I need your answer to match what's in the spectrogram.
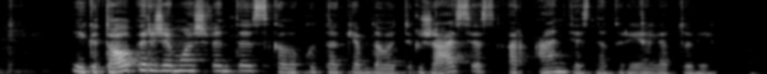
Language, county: Lithuanian, Šiauliai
